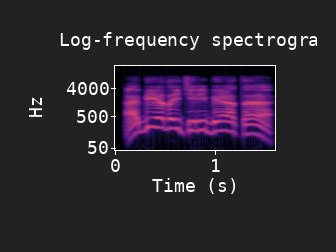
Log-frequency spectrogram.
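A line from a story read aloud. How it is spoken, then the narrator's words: Shouting together. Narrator (Russian): кричали повара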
